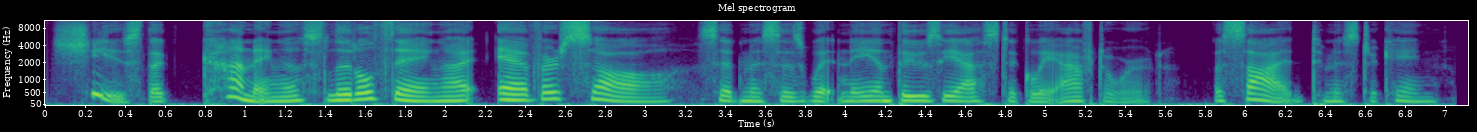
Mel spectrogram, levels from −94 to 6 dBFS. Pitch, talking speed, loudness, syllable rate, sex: 185 Hz, 145 wpm, -19 LUFS, 4.8 syllables/s, female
